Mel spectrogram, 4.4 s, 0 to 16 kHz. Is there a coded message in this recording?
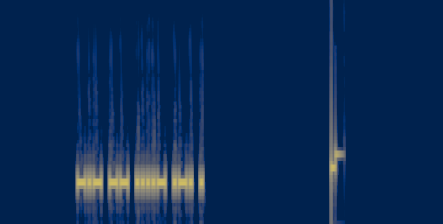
Yes: Morse code from 0.8 to 2.0 s, heard as a keyed tone, about 39 wpm, 700 Hz. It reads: KM4RE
